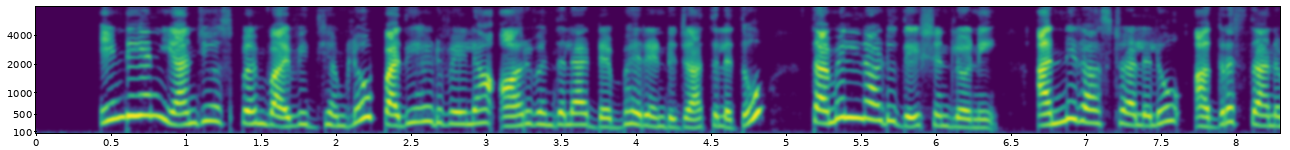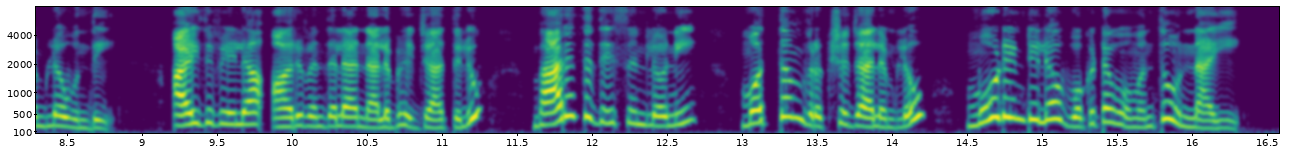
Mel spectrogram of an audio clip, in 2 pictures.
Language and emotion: Telugu, neutral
